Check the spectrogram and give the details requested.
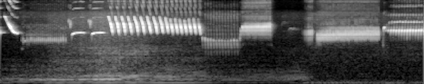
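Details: Belgian canary training song for young canaries, with a fast high rolling trill, lower rattles and long sustained tremolo notes, over a faint low hum in the background.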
